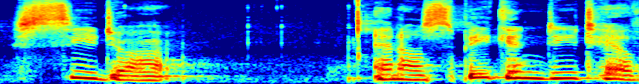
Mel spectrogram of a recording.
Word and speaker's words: CEDAW: It is known by the acronym of some of those words, CEDAW, and it's pronounced CEDAW.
